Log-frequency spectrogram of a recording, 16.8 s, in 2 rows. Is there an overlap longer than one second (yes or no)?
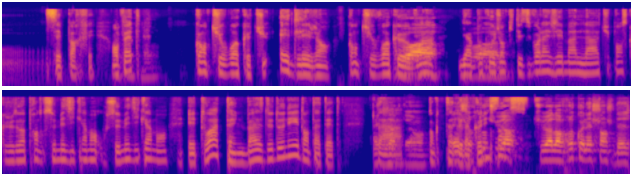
yes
